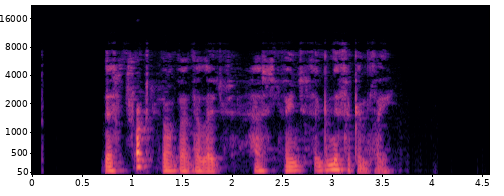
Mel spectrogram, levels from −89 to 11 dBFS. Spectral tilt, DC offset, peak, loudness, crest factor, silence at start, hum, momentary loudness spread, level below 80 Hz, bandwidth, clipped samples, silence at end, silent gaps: -6.5 dB/octave; under 0.1%; -2 dBFS; -25 LUFS; 24 dB; 0.75 s; none; 11 LU; -42 dBFS; 9.2 kHz; under 0.1%; 1 s; none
